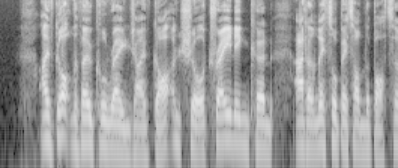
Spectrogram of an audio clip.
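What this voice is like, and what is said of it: Congested voice from a cold. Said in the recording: “today I've got a cold, so it sounds a bit different”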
